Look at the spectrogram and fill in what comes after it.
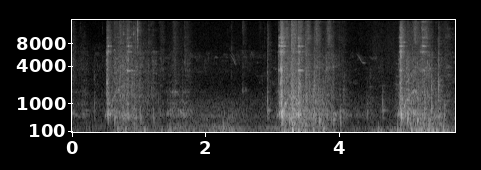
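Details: Free gas pressure washer, pump bled of air, replacement hose fitted: three pulls on the cord, the small single catches and runs briefly each time with a rough putter; the engine starts.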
